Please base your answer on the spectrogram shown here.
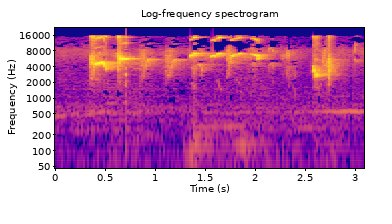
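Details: Male common iora singing after being provoked by a female's call, with male and female answering each other: short bursts of high, bright chirps and twittering notes in three separate phrases, with a faint low hum underneath.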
